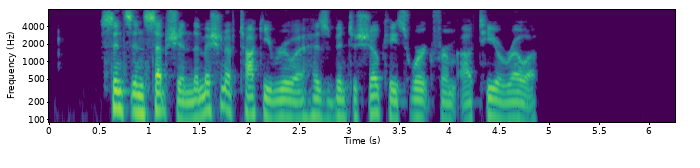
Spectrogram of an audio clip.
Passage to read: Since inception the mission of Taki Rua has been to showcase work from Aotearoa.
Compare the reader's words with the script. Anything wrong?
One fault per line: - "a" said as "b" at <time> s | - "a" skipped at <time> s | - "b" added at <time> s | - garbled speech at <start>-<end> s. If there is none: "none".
none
